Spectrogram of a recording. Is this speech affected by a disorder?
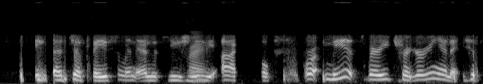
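No.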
